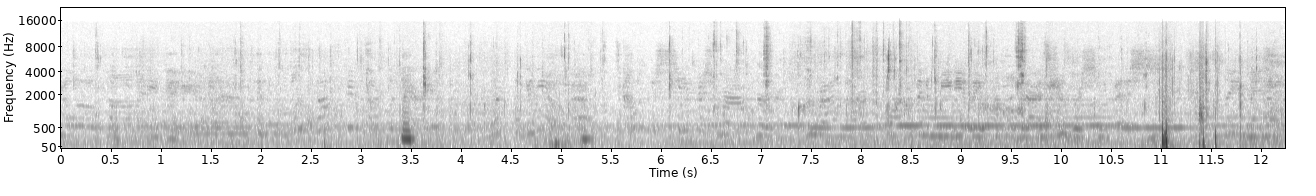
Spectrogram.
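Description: Popcorn being chewed, with scattered small crunches and mouth clicks, and a sharp knock near the end.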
